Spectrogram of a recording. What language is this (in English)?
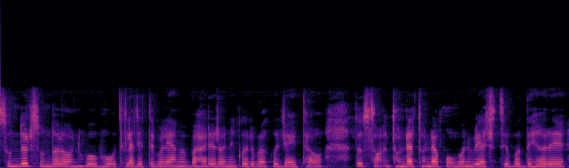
Odia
